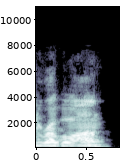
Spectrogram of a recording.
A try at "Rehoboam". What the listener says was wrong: I think it's Rehoboam. I think there's a ho in there. Rehoboam.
